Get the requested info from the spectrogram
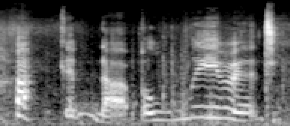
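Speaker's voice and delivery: high, giddy excitement; bubbling over with glee; real giddiness over cheap craft supplies. Real, not acted. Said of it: "I know I sound giddy".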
